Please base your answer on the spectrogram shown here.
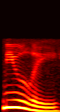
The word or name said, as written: muley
